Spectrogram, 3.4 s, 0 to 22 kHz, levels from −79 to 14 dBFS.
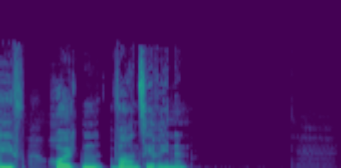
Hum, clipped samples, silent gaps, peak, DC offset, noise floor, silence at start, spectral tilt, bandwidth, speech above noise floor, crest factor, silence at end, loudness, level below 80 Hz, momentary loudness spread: none; under 0.1%; none; -6 dBFS; under 0.1%; -77 dBFS; 0 s; -6 dB/octave; 16.5 kHz; 55 dB; 20 dB; 1.55 s; -24 LUFS; -56 dBFS; 11 LU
